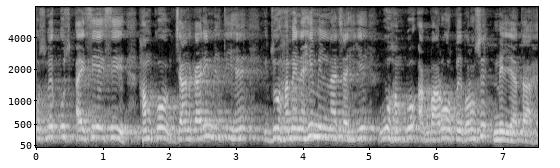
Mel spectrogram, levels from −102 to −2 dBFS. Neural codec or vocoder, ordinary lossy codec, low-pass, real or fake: none; none; none; real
